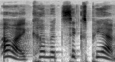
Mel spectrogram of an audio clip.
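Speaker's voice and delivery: very high, slow, drawn-out fake Italian accent. Retelling a phone call with a late wedding guest, in a bad italian accent. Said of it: "I can't do an Italian accent".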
